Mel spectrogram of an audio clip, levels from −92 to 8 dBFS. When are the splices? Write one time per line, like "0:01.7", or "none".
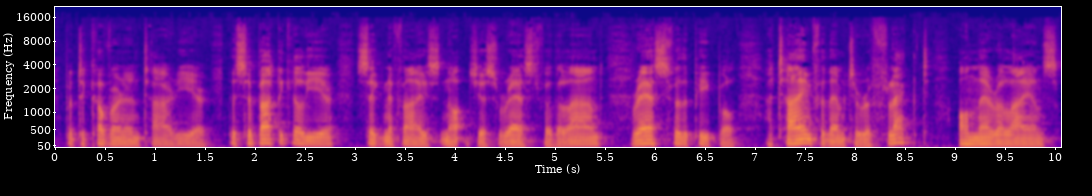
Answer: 0:01.7
0:05.7

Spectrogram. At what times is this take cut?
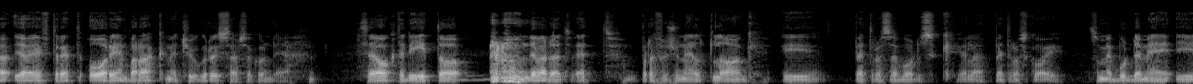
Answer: none

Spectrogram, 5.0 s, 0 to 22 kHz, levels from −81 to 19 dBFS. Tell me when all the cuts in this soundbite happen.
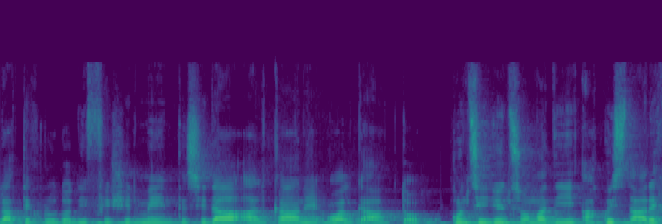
0:03.4

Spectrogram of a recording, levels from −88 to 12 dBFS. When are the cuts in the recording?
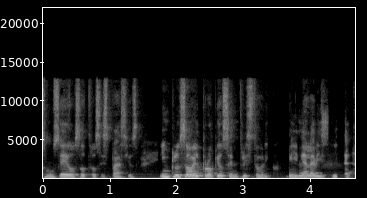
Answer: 0:03.7

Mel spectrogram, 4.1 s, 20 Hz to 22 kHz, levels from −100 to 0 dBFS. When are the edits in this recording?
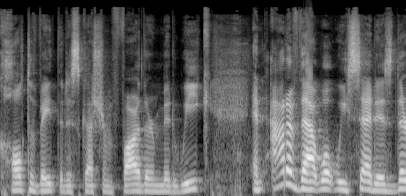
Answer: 0:02.5

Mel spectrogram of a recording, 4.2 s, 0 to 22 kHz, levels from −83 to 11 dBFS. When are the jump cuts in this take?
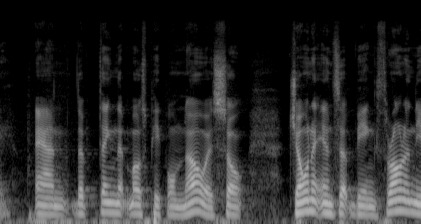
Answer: none

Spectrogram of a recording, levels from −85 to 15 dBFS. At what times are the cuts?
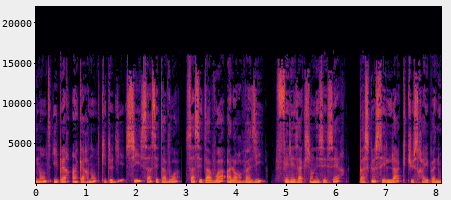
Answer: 0:02.9
0:04.7

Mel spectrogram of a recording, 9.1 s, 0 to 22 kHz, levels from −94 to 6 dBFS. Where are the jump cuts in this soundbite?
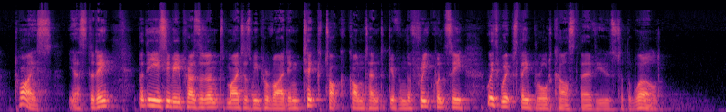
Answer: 0:03.1

